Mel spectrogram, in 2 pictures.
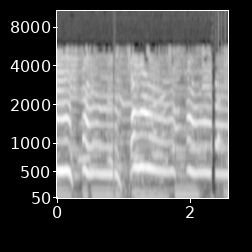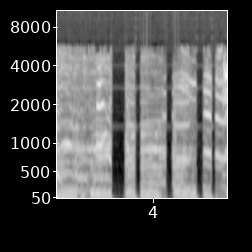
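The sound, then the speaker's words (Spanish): Several people vocally imitate an excited, happy dog that has been waiting for its owner and sees it, with overlapping whines, yips and wavering high-pitched cries in quick bursts, fairly loud, with no ordinary speech. “Un perro que espera a su amo y lo ve y está contento.”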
